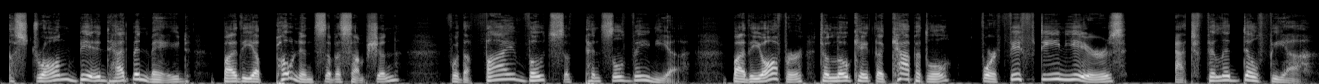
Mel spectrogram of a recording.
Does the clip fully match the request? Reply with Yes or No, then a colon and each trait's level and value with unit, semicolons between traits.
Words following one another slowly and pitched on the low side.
No: slow, 130 wpm; medium, 160 Hz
